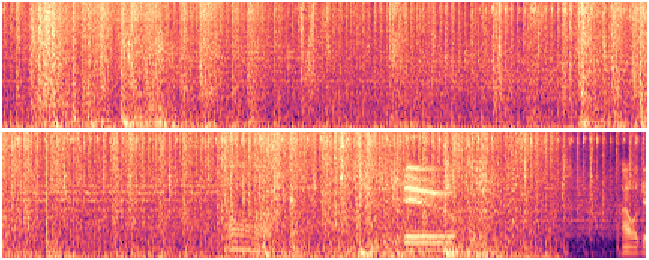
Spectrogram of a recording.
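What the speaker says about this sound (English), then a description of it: "There we go. Shooting in every direction." Dense, continuous gunfire from a ship shooting in every direction in the space shooter Nova Drift, with rapid mechanical bursts and a few descending synth tones near the end, loud throughout under occasional talk.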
